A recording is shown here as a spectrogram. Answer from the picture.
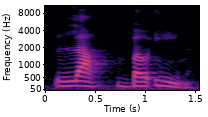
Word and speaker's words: La Bohème: Opera is called lo la bohème you never pronounce the H come through that hair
